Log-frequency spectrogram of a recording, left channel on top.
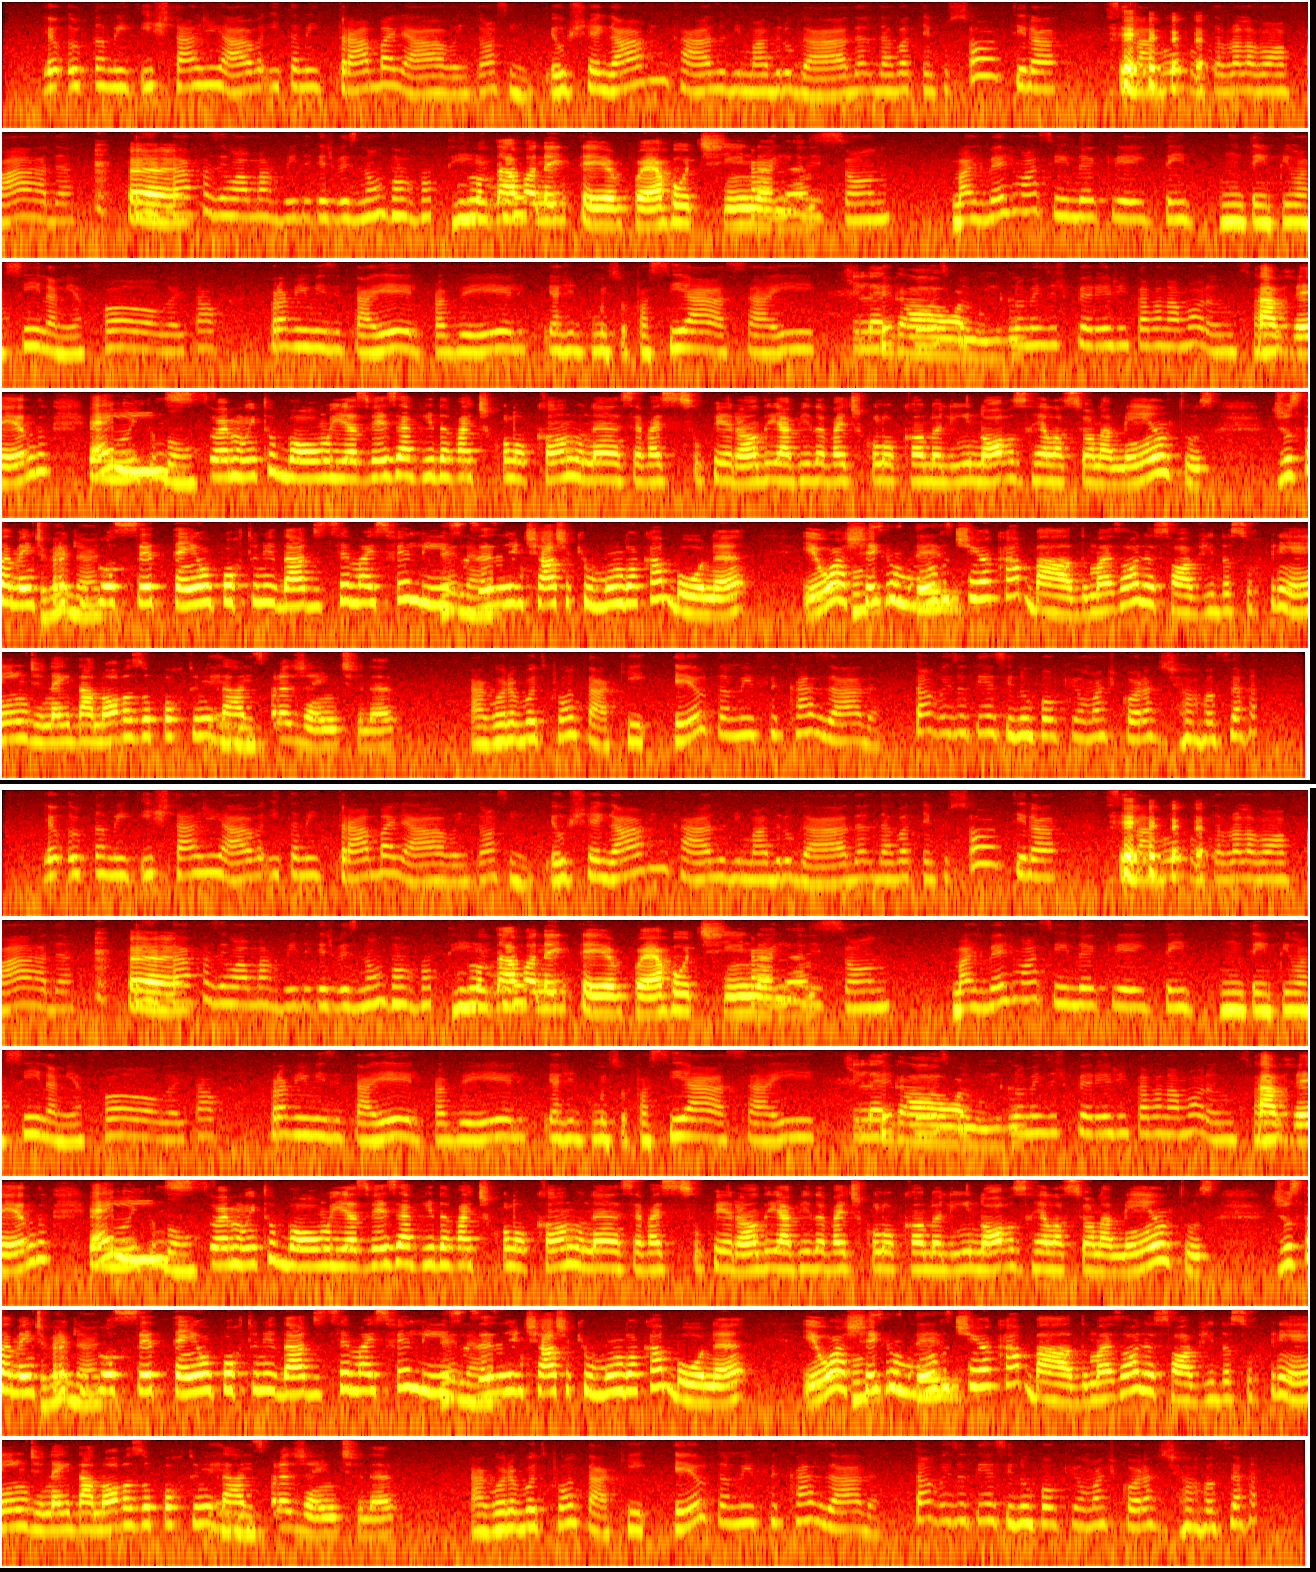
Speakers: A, on the left (about 30°); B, on the left (about 70°).
A: eu, eu também estagiava e também trabalhava. Então, assim, eu chegava em casa de madrugada, dava tempo só de tirar,
B: <laughs>
A: sei lá, roupa, para lavar uma farda,
B: É,
A: tentar fazer uma marmita que às vezes não dava <laughs> tempo
B: não dava nem tempo, é a rotina,
A: caindo
B: né?
A: de sono. Mas mesmo assim, ainda criei tem- um tempinho assim na minha folga e tal, para vir visitar ele, para ver ele. E a gente começou a passear, a sair.
B: Que legal,
A: Depois, quando
B: amiga.
A: eu menos esperei, a gente estava namorando, sabe?
B: Tá vendo? É
A: Foi muito
B: isso,
A: bom.
B: é muito bom. E às vezes a vida vai te colocando, né? Você vai se superando e a vida vai te colocando ali em novos relacionamentos, justamente
A: É verdade,
B: para que você tenha a oportunidade de ser mais feliz.
A: verdade.
B: Às vezes a gente acha que o mundo acabou, né? Eu achei
A: Com certeza,
B: que o mundo tinha acabado, mas olha só, a vida surpreende, né? E dá novas oportunidades
A: entendi.
B: pra gente, né?
A: Agora eu vou te contar que eu também fui casada. Talvez eu tenha sido um pouquinho mais <laughs> corajosa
